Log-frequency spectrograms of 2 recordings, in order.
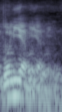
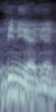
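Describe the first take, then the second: First: The first syllable has an 'o' vowel. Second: The first syllable has an 'i' vowel. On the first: The speaker calls it wrong. "আমরা উচ্চারণ করি বনিয়ামিন" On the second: The speaker calls it right. "এটার বিশুদ্ধ উচ্চারণ হলো বিনিয়ামিন"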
